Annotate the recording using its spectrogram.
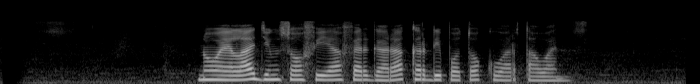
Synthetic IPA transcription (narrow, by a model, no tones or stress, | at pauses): nɔɛlad͡ʒɨŋsɔfiafɛrɡaɾakɨrdipɔt̪ɔkuwart̪awan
